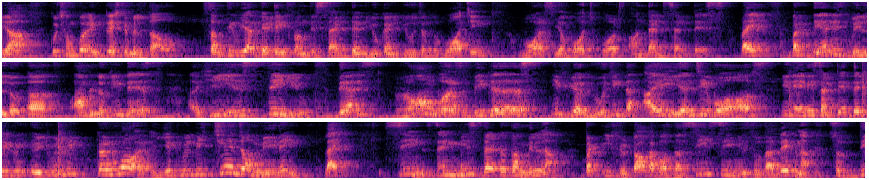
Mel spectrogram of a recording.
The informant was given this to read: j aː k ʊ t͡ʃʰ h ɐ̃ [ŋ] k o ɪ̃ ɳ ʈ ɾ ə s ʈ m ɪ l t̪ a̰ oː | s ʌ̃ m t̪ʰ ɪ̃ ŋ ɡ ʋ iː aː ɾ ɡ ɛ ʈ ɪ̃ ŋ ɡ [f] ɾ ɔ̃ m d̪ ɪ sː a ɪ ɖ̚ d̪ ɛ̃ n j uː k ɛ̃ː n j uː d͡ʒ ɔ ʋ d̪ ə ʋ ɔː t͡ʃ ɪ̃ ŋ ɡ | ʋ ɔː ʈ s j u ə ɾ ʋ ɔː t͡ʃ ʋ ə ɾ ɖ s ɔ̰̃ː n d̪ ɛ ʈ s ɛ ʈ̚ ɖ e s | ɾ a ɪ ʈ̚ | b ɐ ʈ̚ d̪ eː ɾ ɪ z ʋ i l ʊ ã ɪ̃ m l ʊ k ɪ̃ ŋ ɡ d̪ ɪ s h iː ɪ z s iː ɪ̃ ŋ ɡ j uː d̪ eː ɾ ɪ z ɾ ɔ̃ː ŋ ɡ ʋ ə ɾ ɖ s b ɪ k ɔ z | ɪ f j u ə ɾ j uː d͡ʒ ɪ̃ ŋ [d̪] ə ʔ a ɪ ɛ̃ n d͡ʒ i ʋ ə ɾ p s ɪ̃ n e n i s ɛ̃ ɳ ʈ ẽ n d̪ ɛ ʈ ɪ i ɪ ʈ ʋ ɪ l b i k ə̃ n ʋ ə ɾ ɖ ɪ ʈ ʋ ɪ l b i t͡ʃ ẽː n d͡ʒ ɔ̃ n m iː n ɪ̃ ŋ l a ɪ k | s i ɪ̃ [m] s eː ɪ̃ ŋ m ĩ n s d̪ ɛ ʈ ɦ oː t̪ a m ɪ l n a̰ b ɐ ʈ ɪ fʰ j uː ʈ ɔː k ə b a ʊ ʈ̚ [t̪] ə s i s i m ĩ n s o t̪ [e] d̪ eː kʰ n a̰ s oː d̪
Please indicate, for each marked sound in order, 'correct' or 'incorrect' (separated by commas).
incorrect, correct, correct, incorrect, incorrect, incorrect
